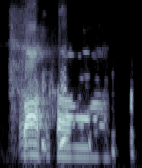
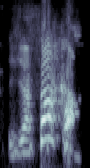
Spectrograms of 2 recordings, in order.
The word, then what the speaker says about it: Saka: What the guy named that comfort that does one fan thing he rhyme with him. Oh, he named Baka. Baka. Saka.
